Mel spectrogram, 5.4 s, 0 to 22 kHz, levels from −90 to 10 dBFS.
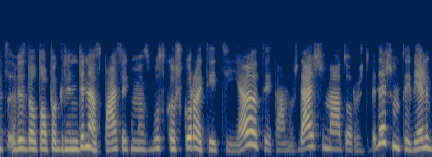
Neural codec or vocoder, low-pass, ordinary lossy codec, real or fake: none; 7.2 kHz; Opus, 24 kbps; real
